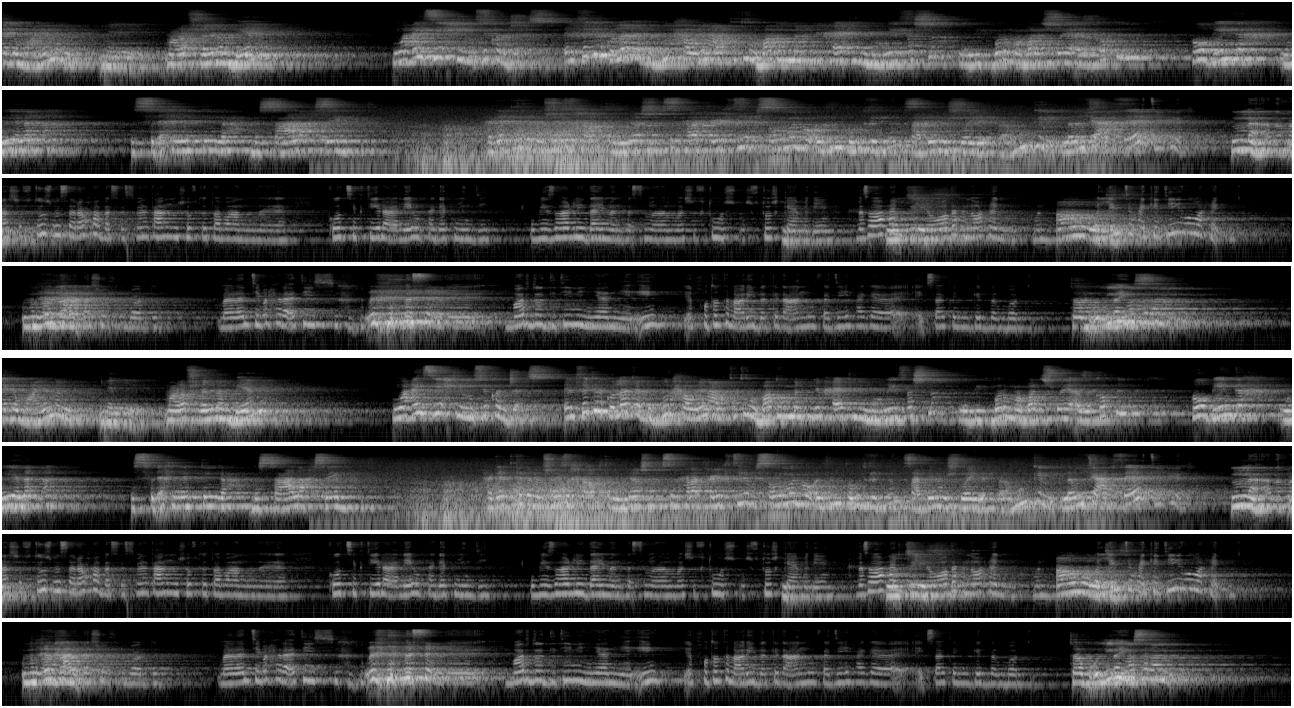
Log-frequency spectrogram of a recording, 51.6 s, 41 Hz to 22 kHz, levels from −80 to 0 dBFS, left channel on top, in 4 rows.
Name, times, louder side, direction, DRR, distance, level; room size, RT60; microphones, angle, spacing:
voice 1, 0.0-2.7 3.9-11.3 11.9-13.5 14.2-16.4 17.7-24.3 25.2-25.8 33.6-33.7 34.6-35.1 36.3-37.0 38.9-39.5 42.3-43.0 49.4-50.4, right 2 dB, 70° right, 2 dB, 1.1 m, -26 dB
sound 1, 16.0-24.0, right 1 dB, 25° right, 0.8 m, -36 dB
voice 2, 16.1-16.4 20.1-20.6 21.5-21.9 23.7-24.8 25.3-28.7 29.1-30.7 31.1-36.4 36.7-38.2 39.0-40.3 40.9-42.4 42.7-49.1 49.8-50.1, equal, ahead, 10 dB, 0.5 m, -35 dB
13.5 x 9.9 x 6.8 m, 2.6 s
head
